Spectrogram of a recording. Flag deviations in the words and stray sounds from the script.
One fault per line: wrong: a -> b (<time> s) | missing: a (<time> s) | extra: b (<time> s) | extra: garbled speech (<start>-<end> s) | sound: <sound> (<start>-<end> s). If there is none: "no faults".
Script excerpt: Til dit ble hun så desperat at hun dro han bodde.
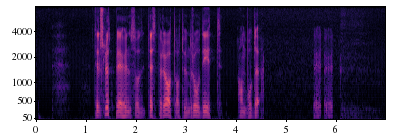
wrong: dit -> slutt (1.3 s)
extra: dit (3.4 s)
sound: laugh (5.5-5.9 s)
